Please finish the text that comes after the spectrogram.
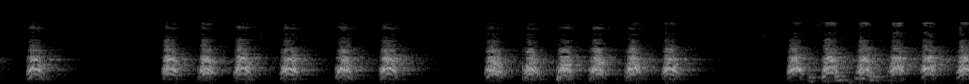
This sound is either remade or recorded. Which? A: recorded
